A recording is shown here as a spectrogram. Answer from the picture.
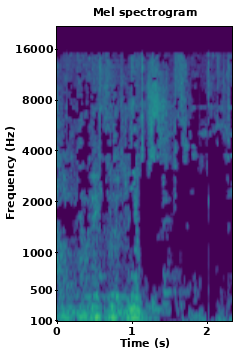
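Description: A cartoon character's voice, lasting about a second, followed by fainter sound from the commercial's soundtrack.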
